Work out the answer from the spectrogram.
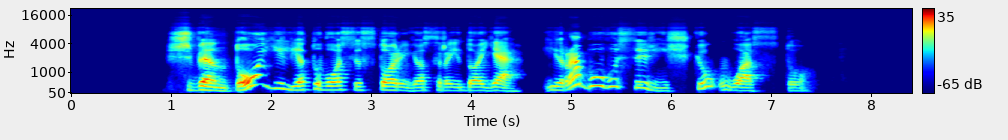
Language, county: Lithuanian, Kaunas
